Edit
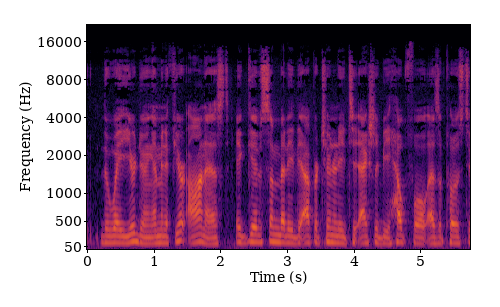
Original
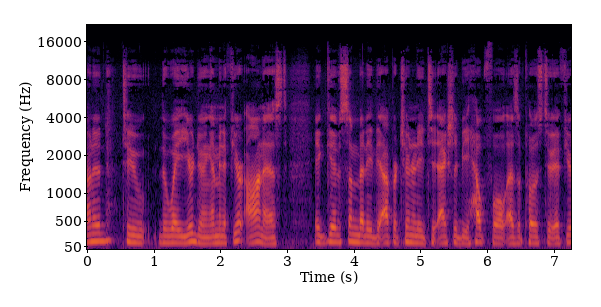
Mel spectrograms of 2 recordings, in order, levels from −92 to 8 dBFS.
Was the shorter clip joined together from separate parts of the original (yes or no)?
yes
